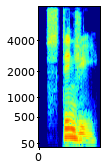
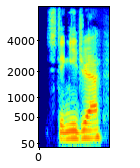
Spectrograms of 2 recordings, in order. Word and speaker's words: Stingy: The origin is Stingy Jack, and Ryan just kept Stingy Jack. Like it was a hard G instead of stingy.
